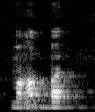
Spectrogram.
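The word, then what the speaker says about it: محبت: अब इसकी हिज्जे करते हैं, मीम वाव मौ हे बे, इसके ऊपर तस्दीर लगी हुई है बे के ऊपर, तो ये बे आपकी दो बार पड़ जाएगी, हे के साथ भी और ते के साथ भी।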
